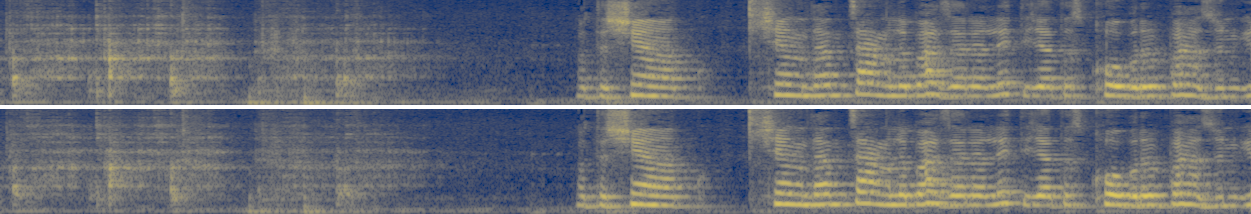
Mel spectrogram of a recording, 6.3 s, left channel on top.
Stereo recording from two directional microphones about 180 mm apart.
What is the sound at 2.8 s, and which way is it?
A woman's voice, 50° right (ahead or behind).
